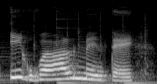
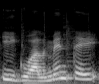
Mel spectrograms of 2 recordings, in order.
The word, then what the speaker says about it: igualmente: Igualmente sounds kind of like an iguana, but we get this igual and then mente.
